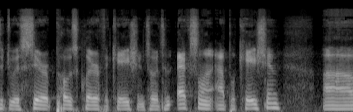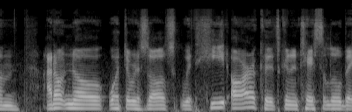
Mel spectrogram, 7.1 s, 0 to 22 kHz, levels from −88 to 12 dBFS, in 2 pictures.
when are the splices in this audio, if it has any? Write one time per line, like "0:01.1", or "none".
none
